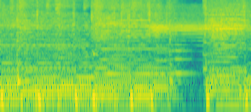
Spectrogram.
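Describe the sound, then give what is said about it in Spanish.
A fly buzzes loudly, a continuous droning hum whose pitch wavers and pulses, dropping out briefly near the end before resuming. No one speaks. “Pero esa es una mosca, no es una abeja.”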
